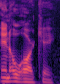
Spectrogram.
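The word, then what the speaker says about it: Newark: you say like that though this is it's pronounced n o RK I know take them seriously that's what is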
